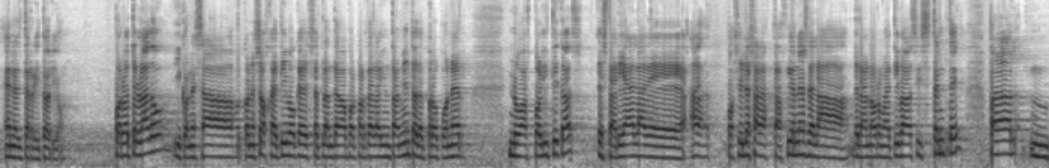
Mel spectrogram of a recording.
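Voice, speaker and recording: A man presenting a research project at an academic seminar, often repeating words as he searches for the next phrase. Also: a little high. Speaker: university lecturer presenting research. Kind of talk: academic conference talk. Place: lecture hall with projected slides.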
